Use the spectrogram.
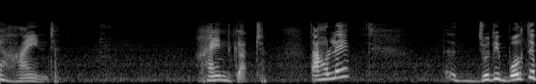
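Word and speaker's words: hind: হিন্ড না, উচ্চারণ হচ্ছে হাইন্ড, হাইন্ড গাট।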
